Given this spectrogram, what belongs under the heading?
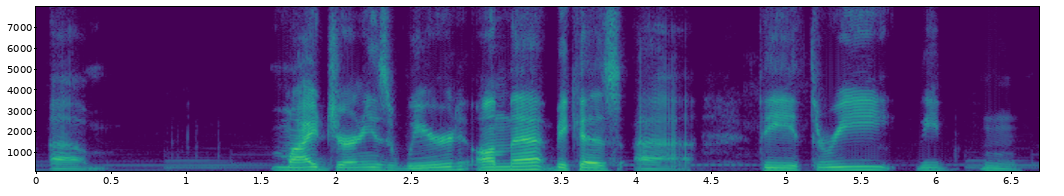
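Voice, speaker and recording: A man's voice: medium pitch, a bit bright. A man chatting casually about his gaming experiences, rambling and often interrupting himself. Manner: rambling, halting, self-interrupting. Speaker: panel guest on a tabletop gaming podcast. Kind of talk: casual chat, personal anecdotes.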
